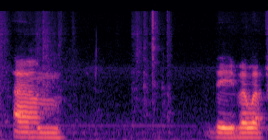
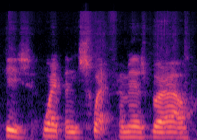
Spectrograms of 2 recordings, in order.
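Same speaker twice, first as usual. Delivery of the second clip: ordinary delivery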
